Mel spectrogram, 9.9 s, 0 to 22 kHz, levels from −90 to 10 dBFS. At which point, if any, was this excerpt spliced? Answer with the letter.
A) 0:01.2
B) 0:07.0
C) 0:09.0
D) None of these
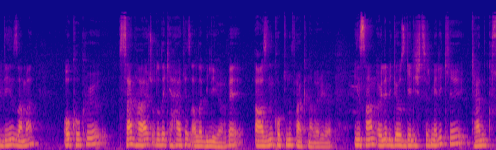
B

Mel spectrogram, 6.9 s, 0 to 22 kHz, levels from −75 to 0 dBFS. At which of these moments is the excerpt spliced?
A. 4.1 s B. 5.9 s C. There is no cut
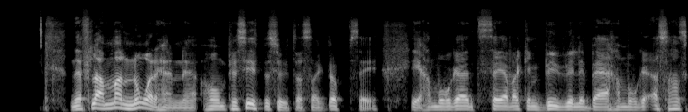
A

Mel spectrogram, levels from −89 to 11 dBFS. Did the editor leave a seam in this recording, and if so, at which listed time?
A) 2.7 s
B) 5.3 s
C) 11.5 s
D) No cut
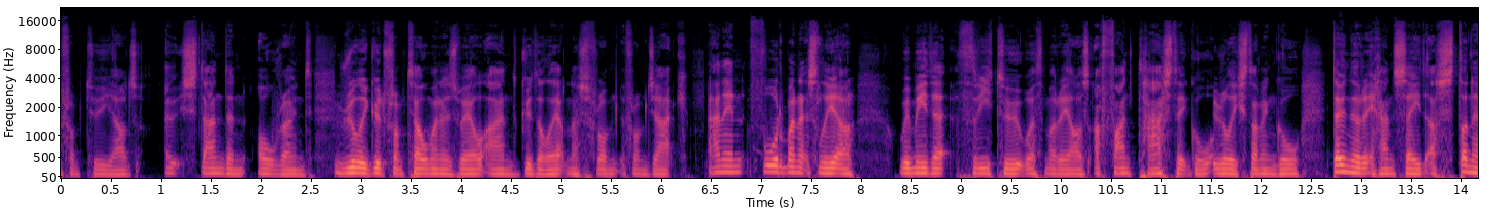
C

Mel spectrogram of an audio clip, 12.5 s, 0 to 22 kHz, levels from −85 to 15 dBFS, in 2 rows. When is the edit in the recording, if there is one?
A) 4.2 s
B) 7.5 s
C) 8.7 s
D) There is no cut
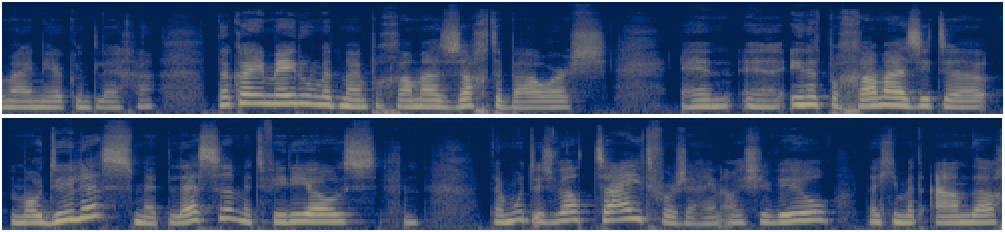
C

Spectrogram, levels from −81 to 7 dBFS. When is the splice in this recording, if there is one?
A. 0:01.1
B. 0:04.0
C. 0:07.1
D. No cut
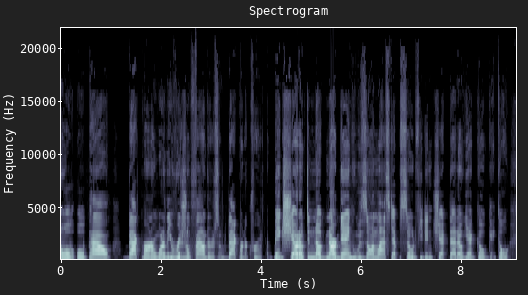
B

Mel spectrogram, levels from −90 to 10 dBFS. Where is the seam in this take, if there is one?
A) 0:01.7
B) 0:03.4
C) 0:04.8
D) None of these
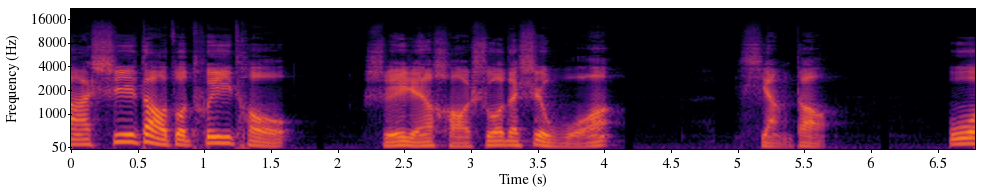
C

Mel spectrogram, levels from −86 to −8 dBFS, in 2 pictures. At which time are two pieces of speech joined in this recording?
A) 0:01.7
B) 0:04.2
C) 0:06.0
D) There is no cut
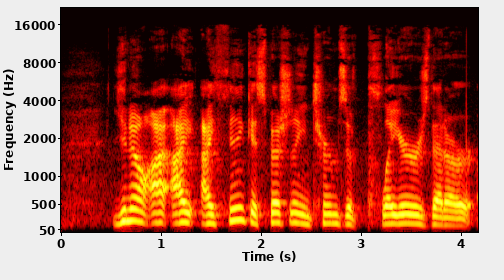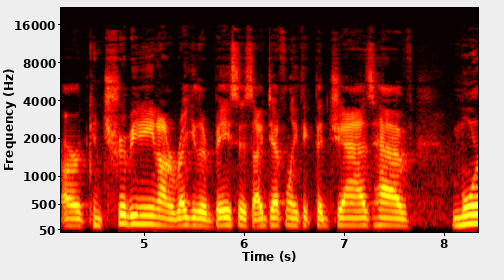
B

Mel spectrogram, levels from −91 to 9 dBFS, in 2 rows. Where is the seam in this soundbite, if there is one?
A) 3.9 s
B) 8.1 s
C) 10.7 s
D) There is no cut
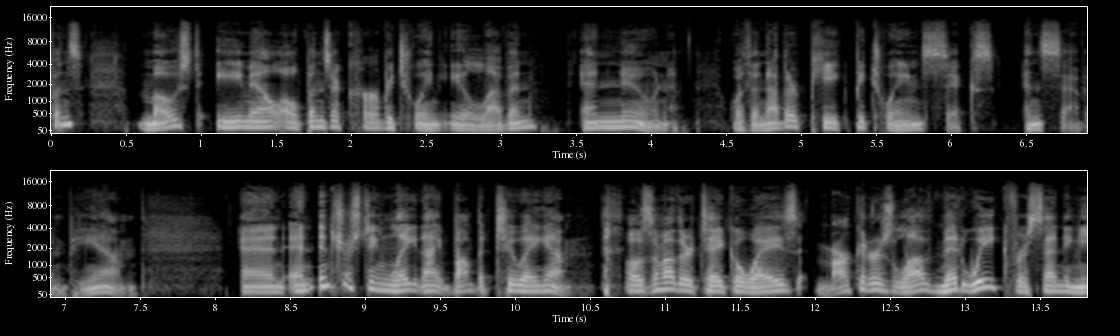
C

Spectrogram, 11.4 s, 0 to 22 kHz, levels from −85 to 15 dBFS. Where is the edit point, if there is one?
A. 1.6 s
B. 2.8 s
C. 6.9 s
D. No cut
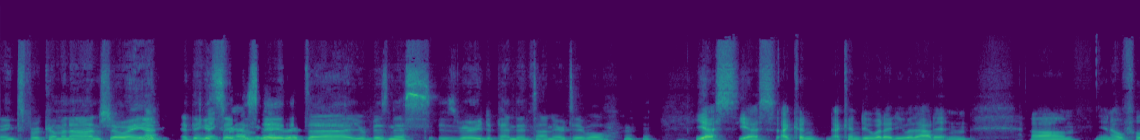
D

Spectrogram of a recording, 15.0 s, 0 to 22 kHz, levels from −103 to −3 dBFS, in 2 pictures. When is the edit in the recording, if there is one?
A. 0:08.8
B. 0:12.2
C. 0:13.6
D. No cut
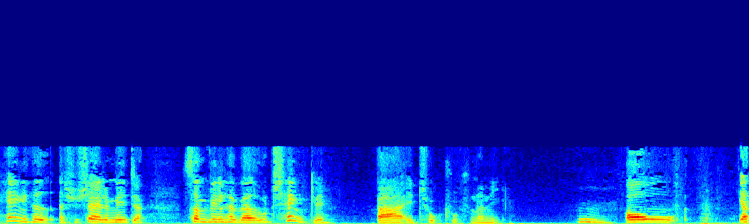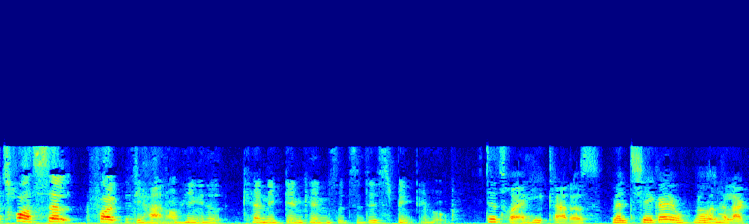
A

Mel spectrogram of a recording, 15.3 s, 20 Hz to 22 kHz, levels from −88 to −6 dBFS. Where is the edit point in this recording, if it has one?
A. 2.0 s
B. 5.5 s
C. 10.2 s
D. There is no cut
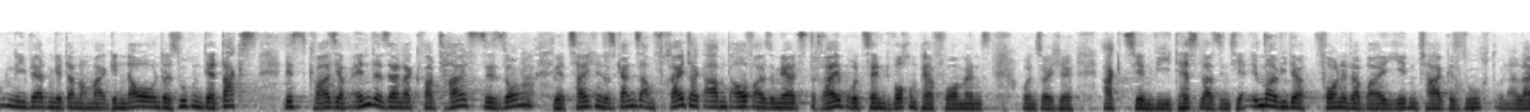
B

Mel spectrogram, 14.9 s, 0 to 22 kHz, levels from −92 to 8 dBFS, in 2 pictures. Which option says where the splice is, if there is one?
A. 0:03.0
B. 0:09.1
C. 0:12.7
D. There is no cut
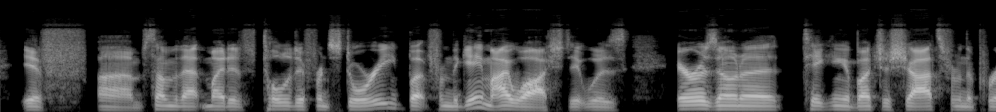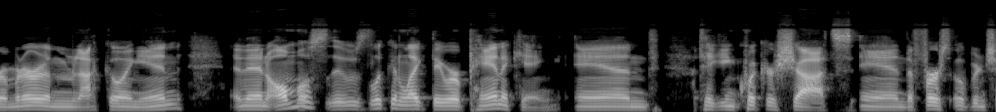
C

